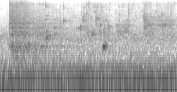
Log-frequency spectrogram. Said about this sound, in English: I just add in a drop of boiling water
